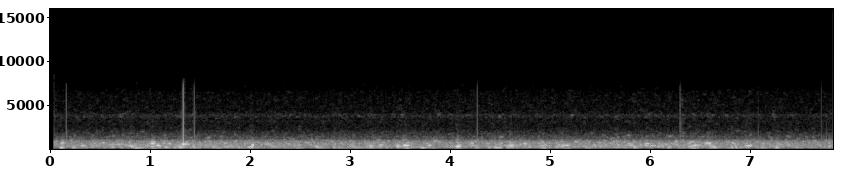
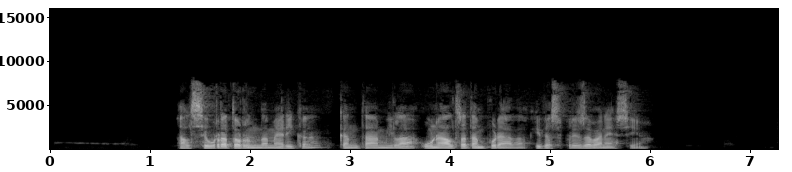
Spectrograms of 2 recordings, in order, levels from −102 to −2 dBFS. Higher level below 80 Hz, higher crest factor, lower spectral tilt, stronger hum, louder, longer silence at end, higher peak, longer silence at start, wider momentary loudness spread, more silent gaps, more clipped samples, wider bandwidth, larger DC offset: first, -68 dBFS vs -76 dBFS; about the same, 22 dB vs 22 dB; first, -9.5 dB/octave vs -4 dB/octave; neither; first, -30 LUFS vs -34 LUFS; second, 0 s vs 1.35 s; first, -8 dBFS vs -14 dBFS; second, 0.05 s vs 1.3 s; about the same, 11 LU vs 11 LU; neither; neither; second, 7 kHz vs 8 kHz; neither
